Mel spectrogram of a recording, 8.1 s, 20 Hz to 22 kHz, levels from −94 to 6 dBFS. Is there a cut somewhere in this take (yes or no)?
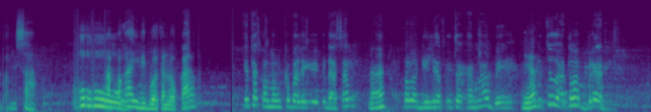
yes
